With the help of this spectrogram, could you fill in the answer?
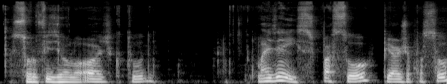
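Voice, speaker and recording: A man speaks very slowly, his pitch varying in an ordinary way. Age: 30s. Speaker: vlogger. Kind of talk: personal vlog. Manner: halting.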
